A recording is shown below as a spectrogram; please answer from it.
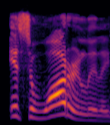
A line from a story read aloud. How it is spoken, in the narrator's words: shouted the youngest daughter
